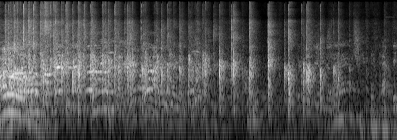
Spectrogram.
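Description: A group of people clap their hands in scattered, uneven bursts that sharpen into crisp, close claps toward the end, under steady, lively chatter and voices throughout.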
